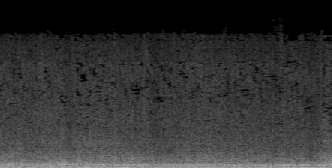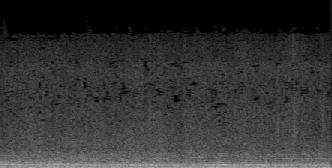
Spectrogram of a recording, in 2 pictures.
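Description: A bee's steady, low droning buzz hums without a break throughout.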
